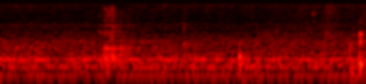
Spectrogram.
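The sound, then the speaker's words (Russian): Someone takes a quiet final sip of water, with soft mouth and swallowing noises at the microphone, then a sharper clunk at the very end. No one speaks. “Вывод номер шесть, последний, финальный глоток воды, секунду.”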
